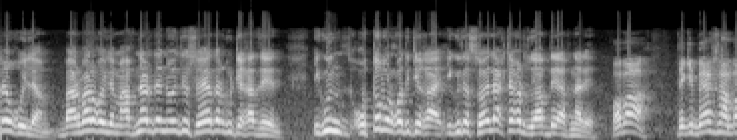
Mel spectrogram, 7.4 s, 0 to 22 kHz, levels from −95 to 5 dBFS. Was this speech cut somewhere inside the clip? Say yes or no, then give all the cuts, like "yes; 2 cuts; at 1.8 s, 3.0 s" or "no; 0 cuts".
yes; 1 cut; at 6.0 s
